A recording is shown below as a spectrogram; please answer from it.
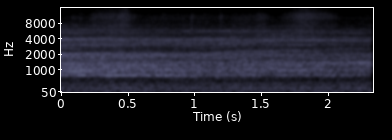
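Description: Audience applause and cheering in a large auditorium, slowly fading, with steady background music underneath.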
